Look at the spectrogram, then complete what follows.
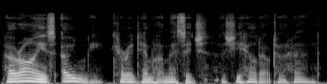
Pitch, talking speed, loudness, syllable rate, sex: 110 Hz, 240 wpm, -18 LUFS, 5.9 syllables/s, male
